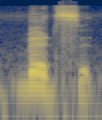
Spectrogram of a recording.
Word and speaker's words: Vedas: For example, the Vedas now pronounced Veds, Veds, Veds, are Hindu religious books written by early people called the Aryans.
